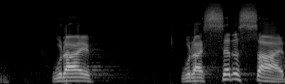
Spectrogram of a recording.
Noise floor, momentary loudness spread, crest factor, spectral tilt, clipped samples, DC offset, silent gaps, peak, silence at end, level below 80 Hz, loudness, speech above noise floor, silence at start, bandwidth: -69 dBFS; 10 LU; 16 dB; -3.5 dB/octave; under 0.1%; under 0.1%; none; -12 dBFS; 0 s; -66 dBFS; -27 LUFS; 42 dB; 0.55 s; 19 kHz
